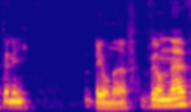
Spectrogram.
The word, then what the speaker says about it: Denis Villeneuve: Obviously, the director, Denis Villeneuve, is that how you pronounce his name?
